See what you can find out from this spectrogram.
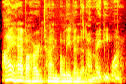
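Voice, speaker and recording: A man's voice: medium pitch, moderate pace, darkish tone. A man in his eighties from Illinois, a podcast guest answering plainly and in short, laid-back phrases. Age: 80s. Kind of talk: casual conversation.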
